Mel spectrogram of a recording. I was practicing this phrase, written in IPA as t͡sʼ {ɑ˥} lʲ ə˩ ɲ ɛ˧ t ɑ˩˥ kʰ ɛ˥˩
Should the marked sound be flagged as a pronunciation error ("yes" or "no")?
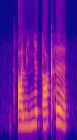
yes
